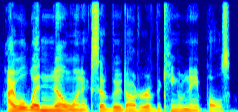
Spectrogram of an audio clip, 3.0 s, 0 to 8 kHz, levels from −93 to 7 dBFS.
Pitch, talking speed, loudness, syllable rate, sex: 130 Hz, 260 wpm, -17 LUFS, 6.2 syllables/s, male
